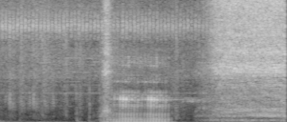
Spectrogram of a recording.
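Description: A heavy body slams into another with a loud thud.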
